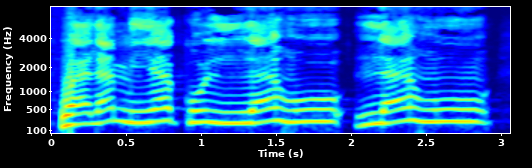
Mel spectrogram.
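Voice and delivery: slow chant with "له" drawn out as "lahuu"; lengthened linking ha. Shown as a demonstration. Teacher pointing out the small waw, chanting "له" with a long ending. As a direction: hold a long u after the ha of "له". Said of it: "شايف الواو الصغيرة اللي تحت الهاء".

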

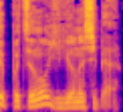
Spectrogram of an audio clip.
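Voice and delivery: ordinary delivery

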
